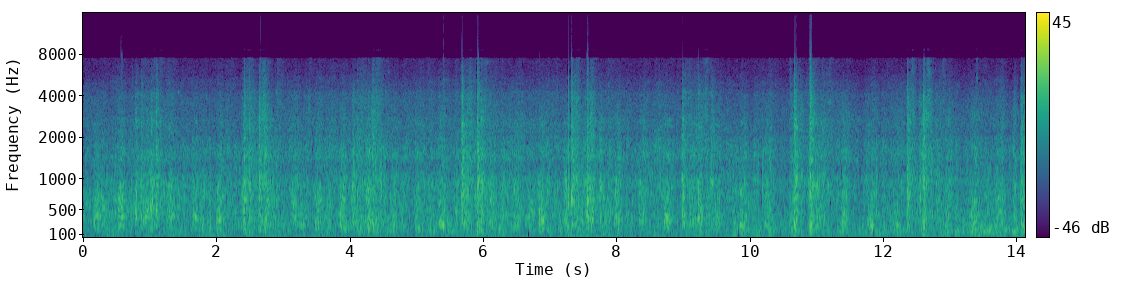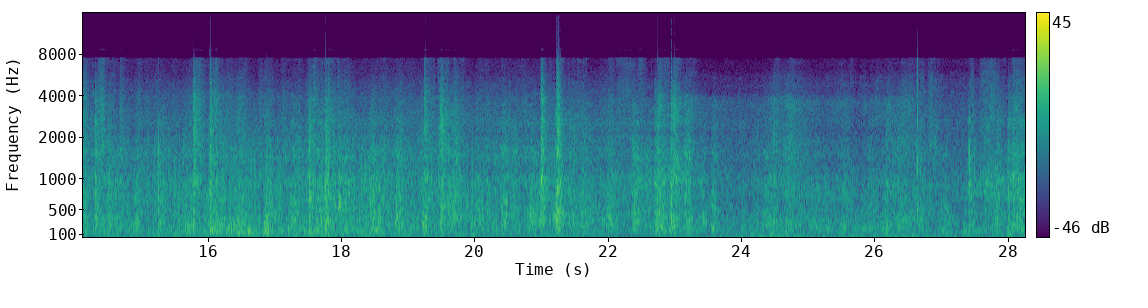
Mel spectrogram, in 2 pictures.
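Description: Train carriage running along the track with a steady rumble and rattle, its wheels clacking over rail joints about every 1.7 seconds.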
